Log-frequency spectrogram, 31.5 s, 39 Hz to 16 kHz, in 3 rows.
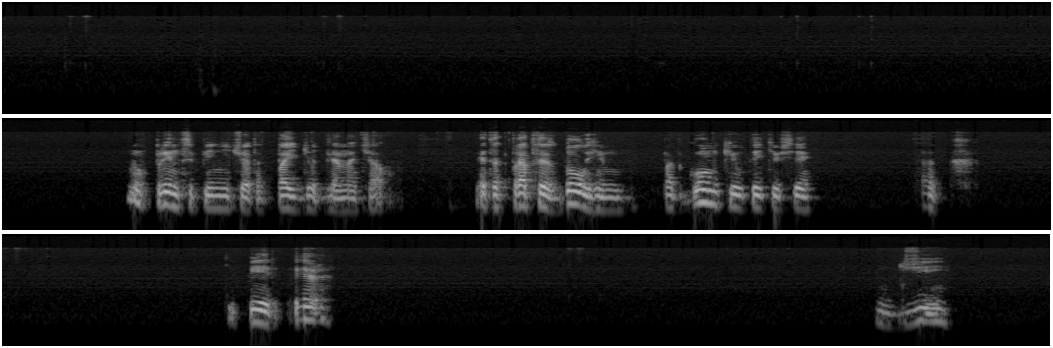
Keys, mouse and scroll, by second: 2.1 g, 3.6 middle click, 7.9 click, 8.7 click, 10.0 scroll up 2, 10.3 middle click, 11.1 scroll down 1, 13.1 middle click, 13.7-14.2 scroll down 2, 14.3 shift+middle click, 15.6 click, 17.7 g, 21.6 middle click, 23.5 r, 27.8 scroll up 2, 28.3 middle click, 29.8 g.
